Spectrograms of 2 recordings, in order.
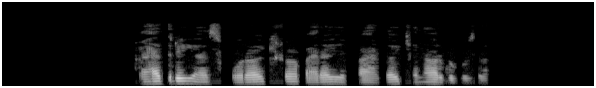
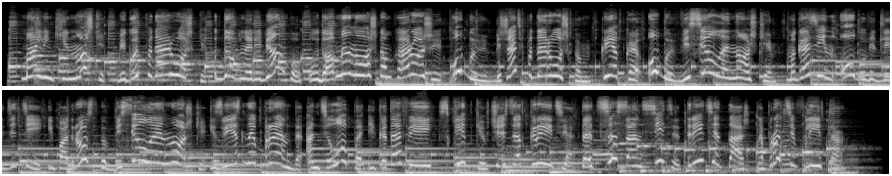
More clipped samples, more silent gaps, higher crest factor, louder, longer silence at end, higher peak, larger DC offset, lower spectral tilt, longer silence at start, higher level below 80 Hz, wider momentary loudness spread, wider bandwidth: neither; first, 2.22-2.30 s, 3.49-3.56 s vs none; first, 22 dB vs 12 dB; second, -24 LUFS vs -11 LUFS; first, 1.1 s vs 0.3 s; second, -4 dBFS vs 0 dBFS; neither; first, -5.5 dB/octave vs -3.5 dB/octave; first, 1.35 s vs 0.05 s; second, -70 dBFS vs -22 dBFS; first, 13 LU vs 4 LU; second, 8 kHz vs 16.5 kHz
